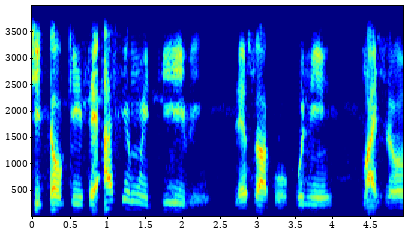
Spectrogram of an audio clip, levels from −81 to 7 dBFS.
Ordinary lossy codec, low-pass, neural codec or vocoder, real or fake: none; 3.6 kHz; codec, 16 kHz, 8 kbps, FreqCodec, larger model; fake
